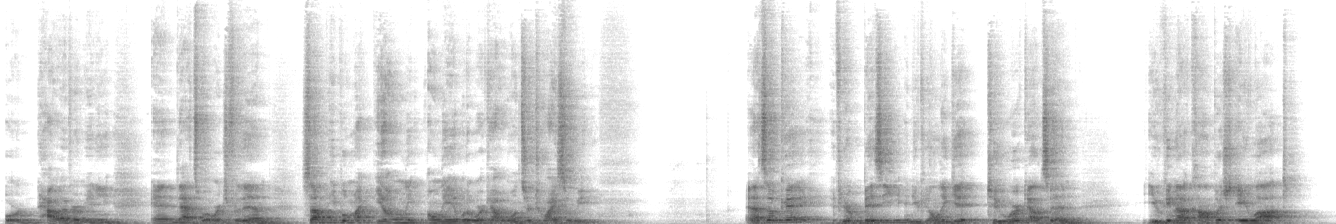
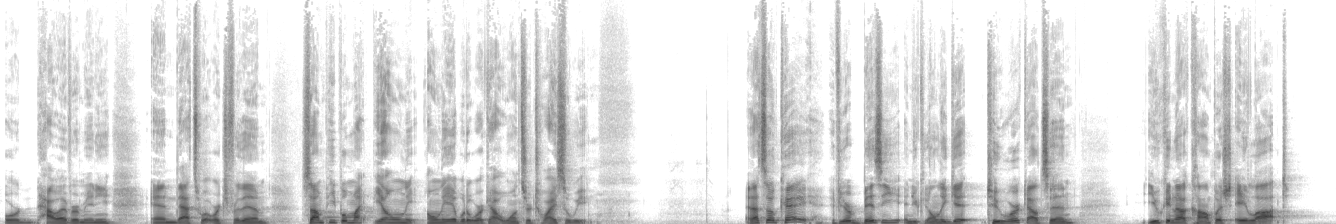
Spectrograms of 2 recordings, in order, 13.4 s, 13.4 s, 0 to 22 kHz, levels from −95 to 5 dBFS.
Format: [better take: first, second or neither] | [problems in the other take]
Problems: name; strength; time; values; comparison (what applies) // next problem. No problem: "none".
second | off-mic speech; far // room echo; noticeable; dies away in 0.5 s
